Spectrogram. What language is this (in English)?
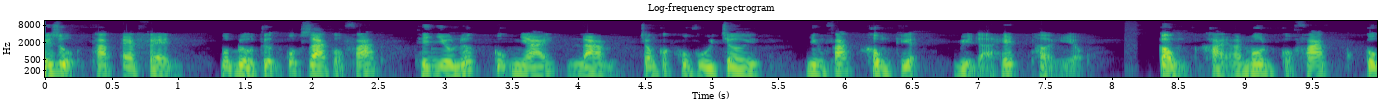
Vietnamese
